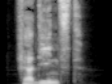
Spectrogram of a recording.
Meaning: 1. merit (something worthy of a high rating) 2. wages, earnings, income
- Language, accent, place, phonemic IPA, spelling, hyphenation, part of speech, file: German, Germany, Berlin, /fɛʁˈdiːnst/, Verdienst, Ver‧dienst, noun, De-Verdienst.ogg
